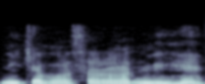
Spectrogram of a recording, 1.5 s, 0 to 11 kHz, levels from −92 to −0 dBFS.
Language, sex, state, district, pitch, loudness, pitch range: Hindi, male, Bihar, Kishanganj, 135 Hz, -17 LUFS, 130-145 Hz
